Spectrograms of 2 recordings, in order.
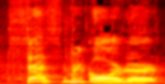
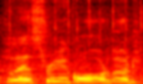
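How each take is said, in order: First: Loud, drawn-out playful call; loud announcing. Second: Low, slow put-on voice; low echo. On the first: Pretend. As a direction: call it out slowly and loudly. Same name said two contrasting ways. (yüksek sesle, uzatarak seslenme) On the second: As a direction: drop low and draw it out. Low echo of the first take. (kalın, yavaş yankı gibi)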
